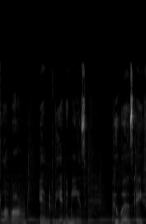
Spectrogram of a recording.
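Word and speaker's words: Lã Vọng: jiangxia also known as lu wang which is pronounced lavon in vietnamese who was a fisherman turned politician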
